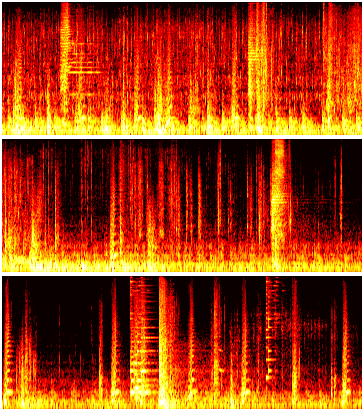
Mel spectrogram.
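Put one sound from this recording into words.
Short game sound effects click, thud and chime now and then.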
